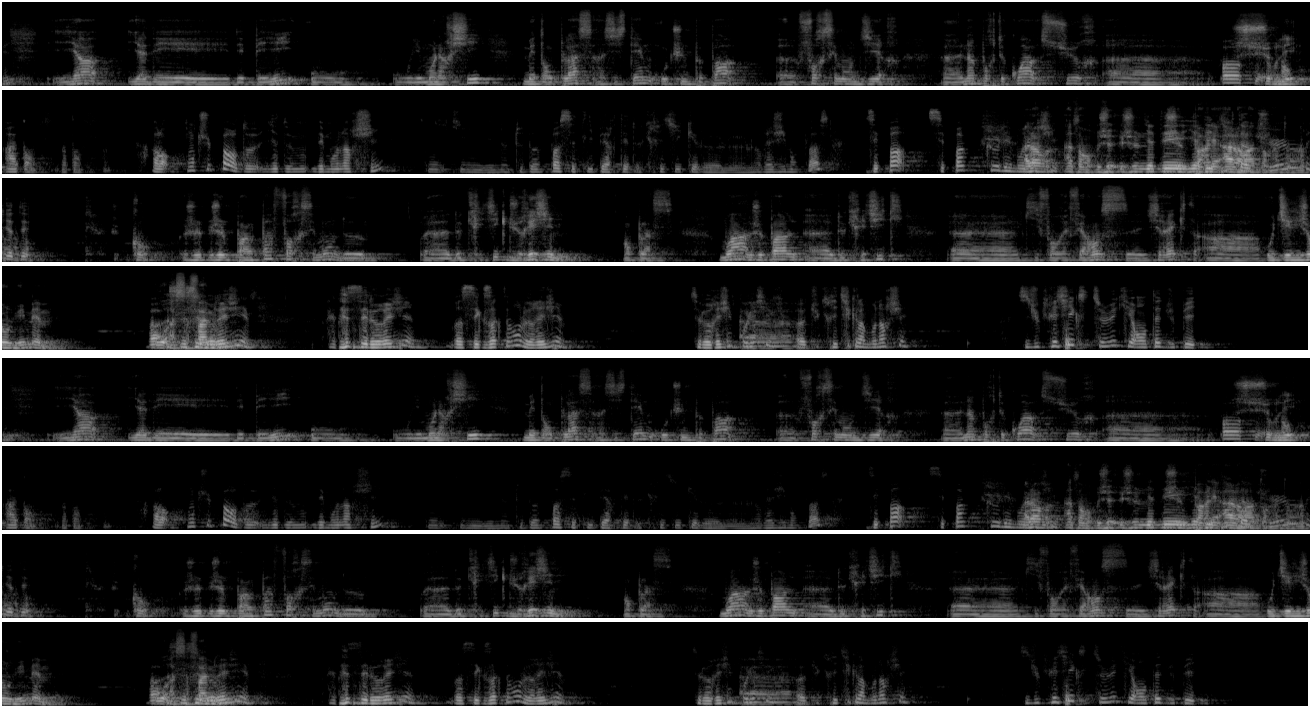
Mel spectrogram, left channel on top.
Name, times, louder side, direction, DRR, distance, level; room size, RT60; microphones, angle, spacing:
voice 1, 0.0-3.6 3.9-7.4 7.7-12.0 12.3-13.1 23.3-26.5 27.0-29.9 30.3-32.0 32.4-39.9 40.8-41.5 46.6-47.2, left 2 dB, 25° left, 2.1 m, -36 dB
voice 2, 12.2-14.0 14.4-16.9 17.3-23.6 24.5-26.5 40.7-41.8 42.5-44.9 46.1-48.3 49.4-51.2, left 3 dB, 80° left, 1.2 m, -36 dB
28.0 x 23.0 x 8.6 m
head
